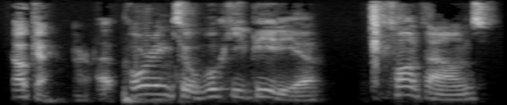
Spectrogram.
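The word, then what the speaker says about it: tauntaun: all right so okay according to wook pedia tonon pronounced Tonton were a species of non-sentient lizards native to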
